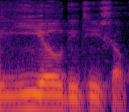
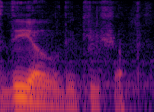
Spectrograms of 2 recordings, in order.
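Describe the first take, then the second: First: The first word begins with a y sound. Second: The first word begins with a th sound. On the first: The speaker calls it wrong. "you no longer have to say ye olde tea shop" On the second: The speaker calls it right. "it's the olde tea shop"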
